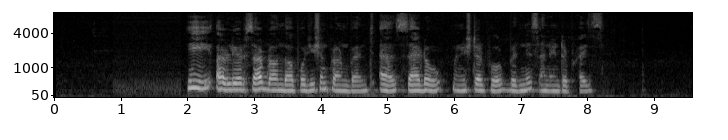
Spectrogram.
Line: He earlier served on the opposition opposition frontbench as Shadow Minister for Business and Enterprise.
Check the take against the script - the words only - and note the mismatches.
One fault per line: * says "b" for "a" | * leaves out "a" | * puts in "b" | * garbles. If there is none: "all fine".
* leaves out "opposition"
